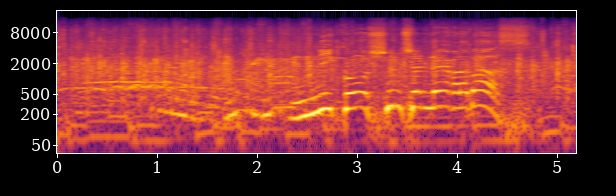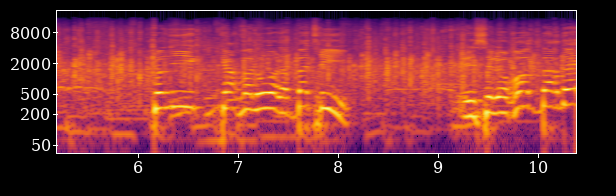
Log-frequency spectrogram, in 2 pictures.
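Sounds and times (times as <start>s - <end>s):
audience applause at a blues café concert: 0.0s - 10.3s
speech: 2.4s - 4.7s, 6.2s - 8.2s, 9.2s - 10.3s.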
